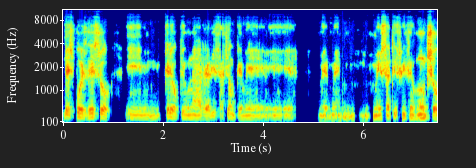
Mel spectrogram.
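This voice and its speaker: A man talks at a very slow pace. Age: 70s. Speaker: patient advocate and doctor. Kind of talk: panel talk. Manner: halting.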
